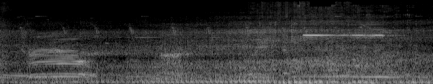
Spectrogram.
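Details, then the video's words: Indian native cow lowing: a short drawn-out moo with rising harmonics early on, over steady rumbling background noise and a faint high tone. "देशी गाय"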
